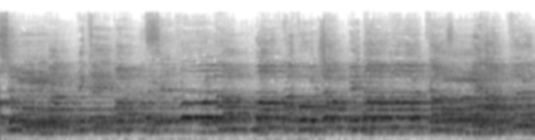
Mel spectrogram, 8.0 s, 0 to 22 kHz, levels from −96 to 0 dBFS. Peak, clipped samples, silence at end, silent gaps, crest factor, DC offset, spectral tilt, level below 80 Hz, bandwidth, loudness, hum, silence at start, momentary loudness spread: -2 dBFS; under 0.1%; 0 s; none; 16 dB; under 0.1%; -5 dB/octave; -66 dBFS; 13.5 kHz; -18 LUFS; none; 0 s; 7 LU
